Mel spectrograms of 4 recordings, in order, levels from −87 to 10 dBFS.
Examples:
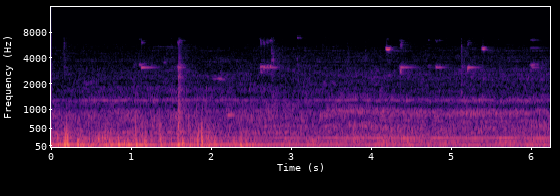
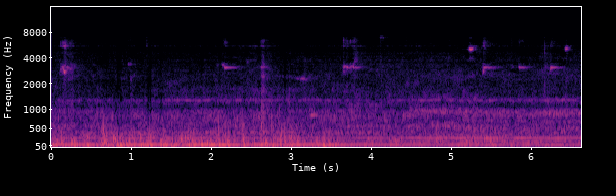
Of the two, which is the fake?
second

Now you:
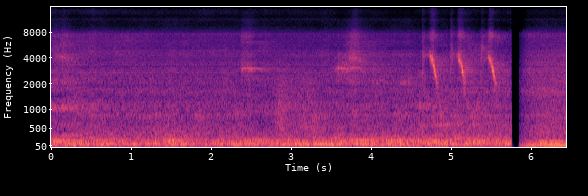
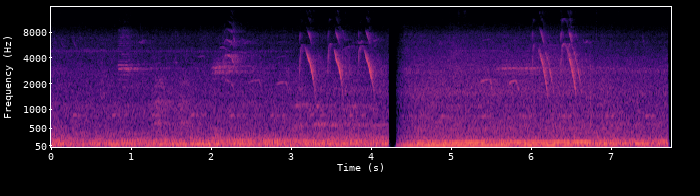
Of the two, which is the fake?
first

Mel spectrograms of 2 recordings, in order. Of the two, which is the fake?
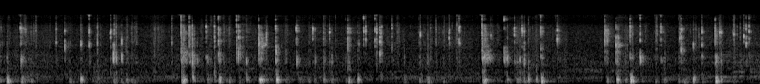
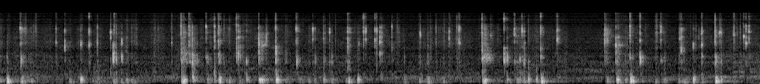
second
